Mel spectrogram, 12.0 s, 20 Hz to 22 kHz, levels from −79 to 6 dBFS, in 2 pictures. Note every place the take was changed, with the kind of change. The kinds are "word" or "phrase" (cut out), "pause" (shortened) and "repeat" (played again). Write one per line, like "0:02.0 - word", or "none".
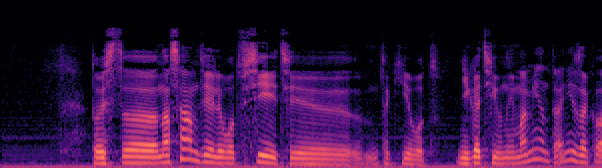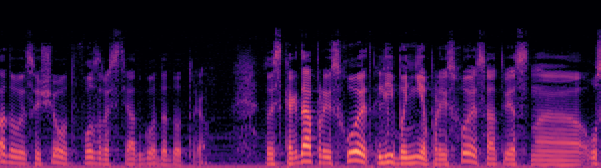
none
